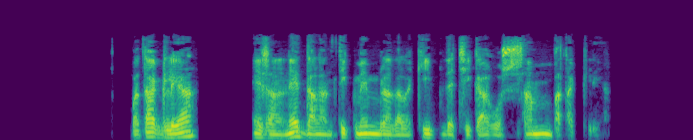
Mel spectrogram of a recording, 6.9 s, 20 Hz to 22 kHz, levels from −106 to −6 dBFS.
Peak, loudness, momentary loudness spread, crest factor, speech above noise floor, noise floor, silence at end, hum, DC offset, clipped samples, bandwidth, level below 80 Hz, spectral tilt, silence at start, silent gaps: -2 dBFS; -19 LUFS; 12 LU; 20 dB; over 70 dB; under -90 dBFS; 1.2 s; none; under 0.1%; under 0.1%; 7.8 kHz; -58 dBFS; -5 dB/octave; 1.3 s; 1.98-2.51 s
